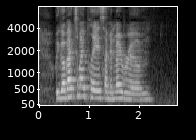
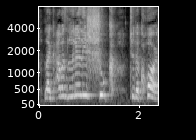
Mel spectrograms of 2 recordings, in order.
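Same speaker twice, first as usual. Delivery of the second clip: dramatic shook; 4 semitones higher, 6 dB louder than usual. Real, not acted. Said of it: "dramatic emphasis on being shook".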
